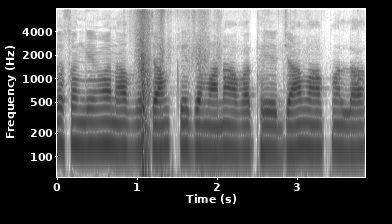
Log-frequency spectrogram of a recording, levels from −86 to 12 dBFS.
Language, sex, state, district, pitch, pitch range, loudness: Chhattisgarhi, male, Chhattisgarh, Rajnandgaon, 130 Hz, 125-135 Hz, -15 LUFS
